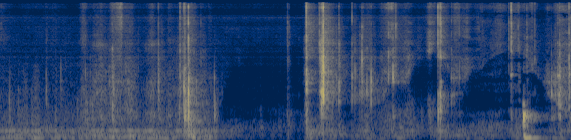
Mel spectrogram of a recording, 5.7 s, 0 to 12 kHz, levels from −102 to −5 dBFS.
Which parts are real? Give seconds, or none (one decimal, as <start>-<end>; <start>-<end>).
4.8-5.7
